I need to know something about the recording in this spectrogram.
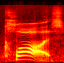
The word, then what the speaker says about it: claws: Use the aw sound like Santa Claus. That's right, they sound the same.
